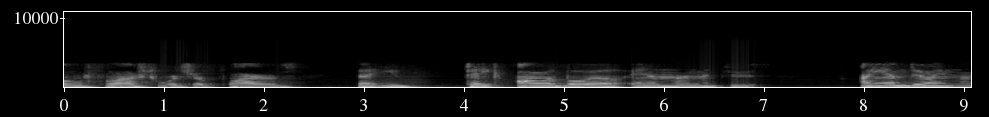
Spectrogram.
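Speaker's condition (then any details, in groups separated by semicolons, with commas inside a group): Multiple sclerosis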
